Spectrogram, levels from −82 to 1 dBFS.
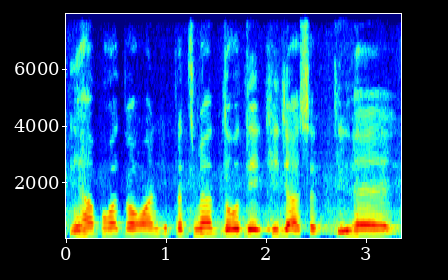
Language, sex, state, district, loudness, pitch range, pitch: Hindi, male, Arunachal Pradesh, Lower Dibang Valley, -14 LUFS, 175-190 Hz, 185 Hz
